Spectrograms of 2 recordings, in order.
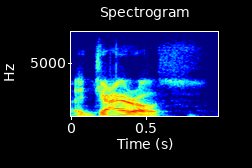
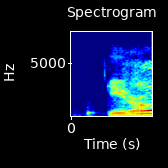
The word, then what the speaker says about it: Gyros: Gyros. Gyros. Gyros. Gyros. Gyros. I know those. Yeah, pronounce it like the annoying kid in Big Hero 6.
